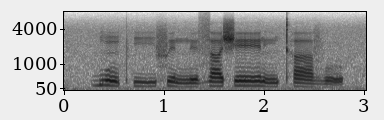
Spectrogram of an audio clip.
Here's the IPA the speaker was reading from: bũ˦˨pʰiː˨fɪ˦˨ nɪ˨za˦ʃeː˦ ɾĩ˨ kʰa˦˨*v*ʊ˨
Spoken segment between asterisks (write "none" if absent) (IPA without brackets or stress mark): v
